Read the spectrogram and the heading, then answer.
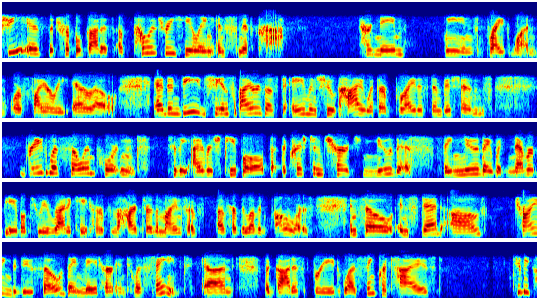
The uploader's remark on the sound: Listen in to this pre-recorded Teleclass on the Folklore, Tradition and Meaning.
